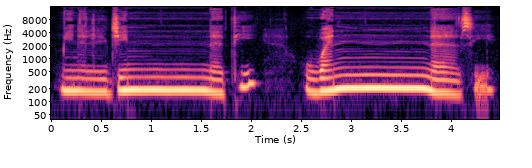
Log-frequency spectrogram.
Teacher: نون پر شدہ ہے تو نون پر غنہ کر کے پڑھا جائے گا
